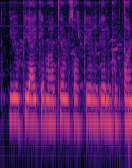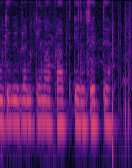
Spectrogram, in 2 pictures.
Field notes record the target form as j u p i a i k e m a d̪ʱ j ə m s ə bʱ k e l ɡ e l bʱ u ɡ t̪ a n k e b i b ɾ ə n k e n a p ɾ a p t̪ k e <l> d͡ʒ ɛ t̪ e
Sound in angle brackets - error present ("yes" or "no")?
no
